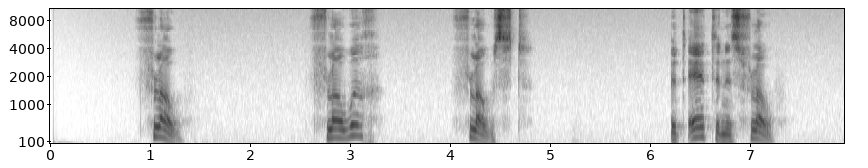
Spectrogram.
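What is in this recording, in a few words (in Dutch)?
"flauw" Limburgish dialect word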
